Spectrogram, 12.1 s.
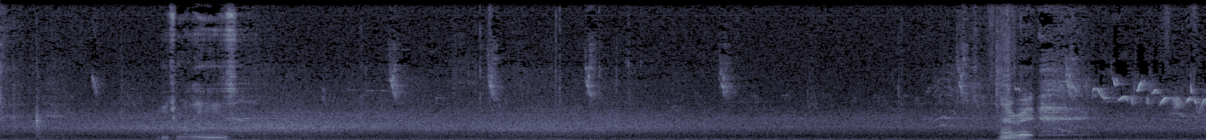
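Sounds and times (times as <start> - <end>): bird chirping: 3.1 - 12.0.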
